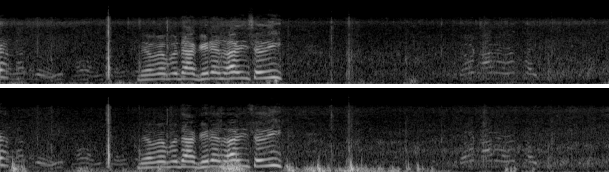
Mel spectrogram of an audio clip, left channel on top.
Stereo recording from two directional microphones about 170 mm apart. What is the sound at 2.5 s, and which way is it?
Speech, 50° left (ahead or behind).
